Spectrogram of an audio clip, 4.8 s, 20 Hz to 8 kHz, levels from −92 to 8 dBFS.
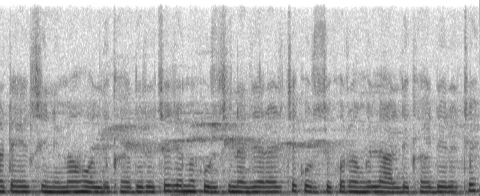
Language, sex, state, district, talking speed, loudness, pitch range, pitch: Rajasthani, female, Rajasthan, Churu, 275 wpm, -12 LUFS, 200-210 Hz, 205 Hz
